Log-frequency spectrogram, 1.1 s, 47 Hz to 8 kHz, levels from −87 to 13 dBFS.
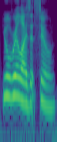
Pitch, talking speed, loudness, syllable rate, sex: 210 Hz, 265 wpm, -17 LUFS, 6.7 syllables/s, female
